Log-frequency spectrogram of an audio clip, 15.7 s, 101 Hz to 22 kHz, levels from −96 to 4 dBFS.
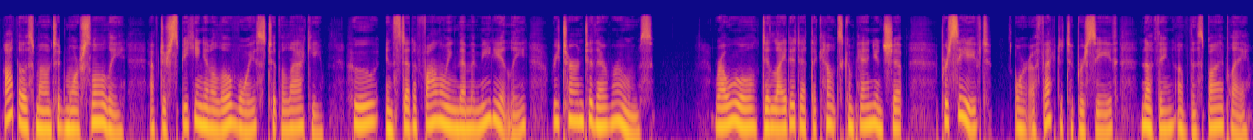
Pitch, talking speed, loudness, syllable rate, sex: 175 Hz, 145 wpm, -20 LUFS, 5.3 syllables/s, female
